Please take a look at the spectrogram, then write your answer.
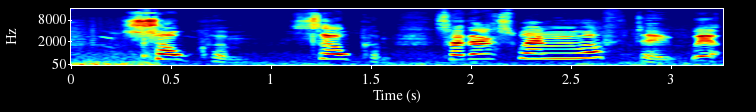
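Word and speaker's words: Salcombe: out what's it called sulcum sulcum so that's where we're off to we're off to sulcum not somewhere no no it's it's s-a-l-c-o it's salcam so yes anyway however you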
